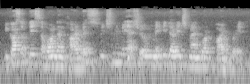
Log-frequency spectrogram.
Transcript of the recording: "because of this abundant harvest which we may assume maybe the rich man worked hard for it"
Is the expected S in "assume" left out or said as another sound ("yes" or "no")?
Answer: yes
